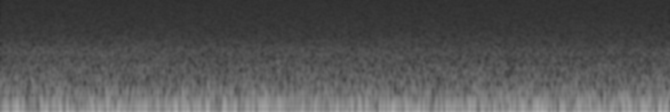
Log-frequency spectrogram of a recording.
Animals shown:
forest ambience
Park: Acadia National Park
